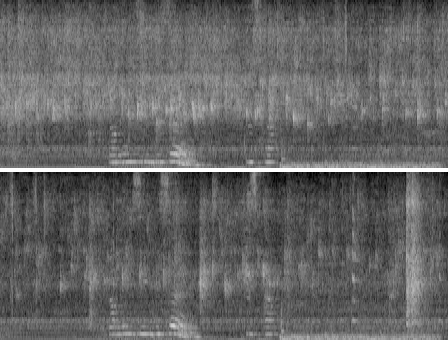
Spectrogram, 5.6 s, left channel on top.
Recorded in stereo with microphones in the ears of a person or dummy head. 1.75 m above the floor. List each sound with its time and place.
1.4 s a woman speaking: 45° right (ahead or behind), 8.5 m; by 3.4 s 50° right (ahead or behind), 8.5 m
3.5 s a bird: 60° right (ahead or behind), 1.2 m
